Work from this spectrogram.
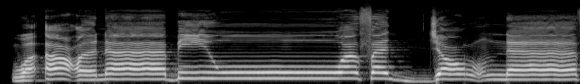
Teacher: تنوین کے بعد حروف یرملون میں سے واو ہونے کی وجہ سے یہاں پہ ادغام ہوگا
